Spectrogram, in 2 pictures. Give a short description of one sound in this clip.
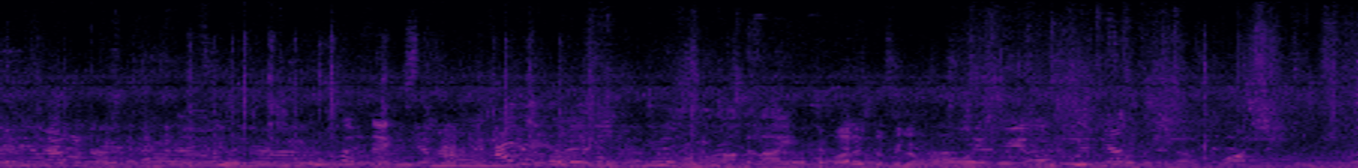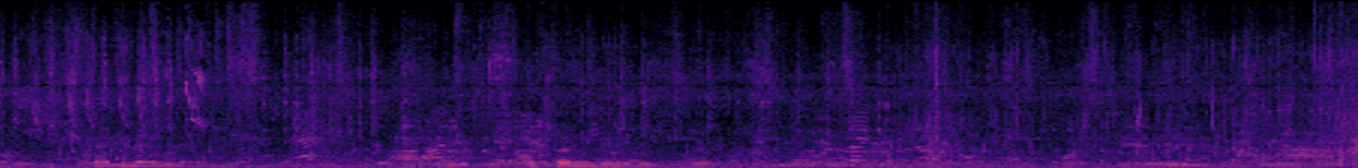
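Crocodiles thrash and splash in water.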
